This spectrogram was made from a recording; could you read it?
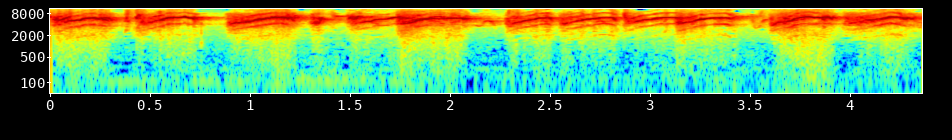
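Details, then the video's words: Sunbird lure sound for attracting birds and tutoring cage birds: short bursts of thin, rising, high chirps, each lasting about half a second, separated by tiny pauses. "SUARA PIKAT KOLIBRI AMPUH"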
